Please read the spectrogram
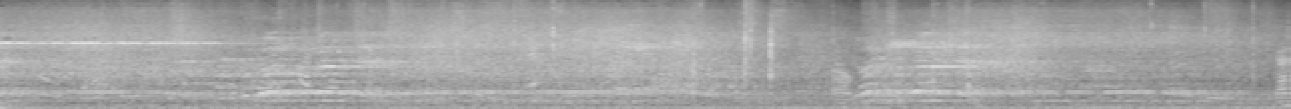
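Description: Indistinct background voices in a large public hall, over a steady low rumble of room noise.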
